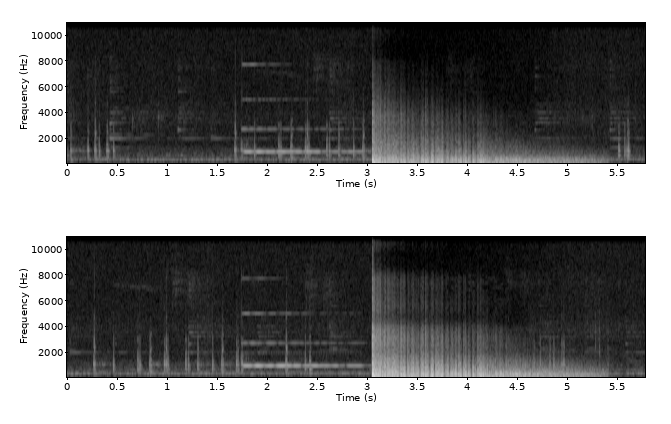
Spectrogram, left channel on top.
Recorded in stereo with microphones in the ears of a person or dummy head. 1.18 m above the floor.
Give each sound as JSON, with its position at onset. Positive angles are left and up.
{"t": 1.7, "sound": "a bell", "side_deg": -5, "distance_m": 4.0}
{"t": 3.0, "sound": "an explosion", "side_deg": -35, "distance_m": 0.5}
